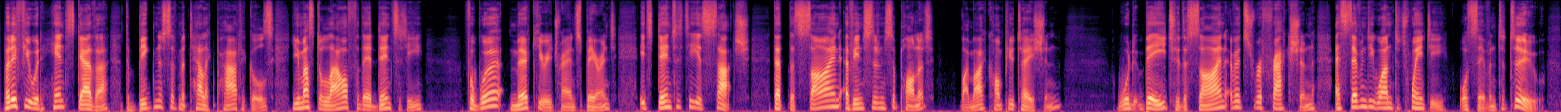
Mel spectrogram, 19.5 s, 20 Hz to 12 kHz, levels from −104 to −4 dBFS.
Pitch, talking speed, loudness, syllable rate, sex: 130 Hz, 160 wpm, -23 LUFS, 5.0 syllables/s, male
